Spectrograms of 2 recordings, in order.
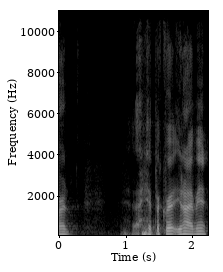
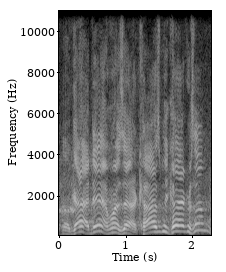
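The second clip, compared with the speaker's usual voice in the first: mock shock; 8 semitones higher, 12 dB louder, faster than usual. Woman waking up drugged.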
